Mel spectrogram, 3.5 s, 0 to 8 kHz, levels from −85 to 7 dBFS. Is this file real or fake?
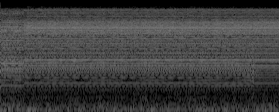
real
